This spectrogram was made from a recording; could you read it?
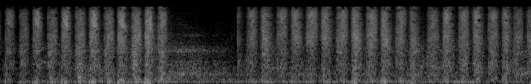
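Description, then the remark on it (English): A wet, gel-soaked cotton wipe, made by dripping water onto a white tablet from a sachet, is rubbed briskly over a woman's arms to clean them, in quick, even back-and-forth strokes, with a short pause before the steady, soft scrubbing rhythm resumes. No one speaks. “uses the wipe to clean her arms.”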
